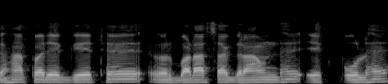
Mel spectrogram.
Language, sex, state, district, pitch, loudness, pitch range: Hindi, male, Bihar, Vaishali, 110 Hz, -27 LUFS, 105-110 Hz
